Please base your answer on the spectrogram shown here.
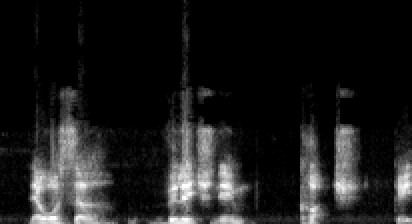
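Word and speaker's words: Kocs: was a village named koch okay it's spelled k o c k k-o-c-s is pronounced koch this village produced the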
